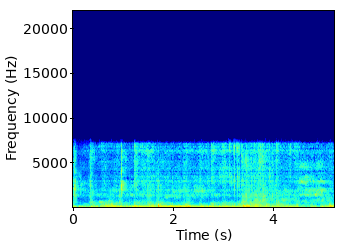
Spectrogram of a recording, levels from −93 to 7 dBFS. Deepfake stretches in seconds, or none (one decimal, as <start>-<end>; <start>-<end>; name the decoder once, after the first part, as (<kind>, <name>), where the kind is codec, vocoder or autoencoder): 0.0-5.2 (codec, ZipCodec)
